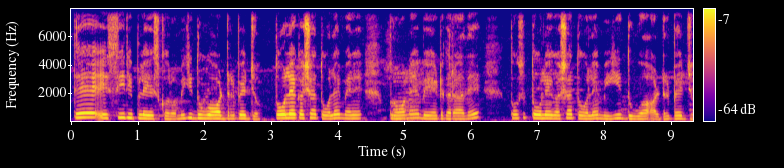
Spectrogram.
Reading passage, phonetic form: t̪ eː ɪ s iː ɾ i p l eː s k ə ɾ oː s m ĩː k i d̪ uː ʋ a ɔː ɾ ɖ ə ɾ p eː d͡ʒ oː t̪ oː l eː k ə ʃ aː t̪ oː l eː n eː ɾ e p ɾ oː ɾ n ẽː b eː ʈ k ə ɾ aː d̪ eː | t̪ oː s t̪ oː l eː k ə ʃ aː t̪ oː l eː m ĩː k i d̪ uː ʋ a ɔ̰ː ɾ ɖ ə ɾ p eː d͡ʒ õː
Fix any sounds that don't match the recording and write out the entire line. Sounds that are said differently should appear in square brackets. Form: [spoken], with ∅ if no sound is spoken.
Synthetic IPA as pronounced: t̪ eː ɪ s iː ɾ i p l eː s k ə ɾ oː [∅] m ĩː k i d̪ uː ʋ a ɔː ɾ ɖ ə ɾ p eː d͡ʒ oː t̪ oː l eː k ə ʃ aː t̪ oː l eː [m] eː ɾ e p ɾ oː [∅] n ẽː b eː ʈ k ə ɾ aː d̪ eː | t̪ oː s t̪ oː l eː k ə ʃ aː t̪ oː l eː m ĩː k i d̪ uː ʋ a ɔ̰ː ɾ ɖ ə ɾ p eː d͡ʒ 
